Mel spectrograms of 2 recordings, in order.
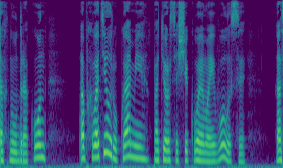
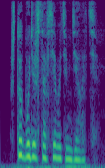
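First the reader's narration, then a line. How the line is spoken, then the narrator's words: Quiet question. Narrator (Russian): тихо спросила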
